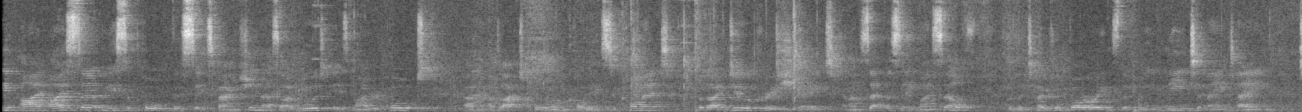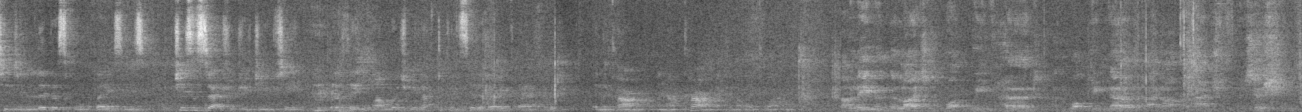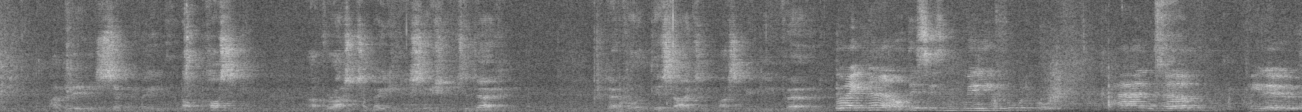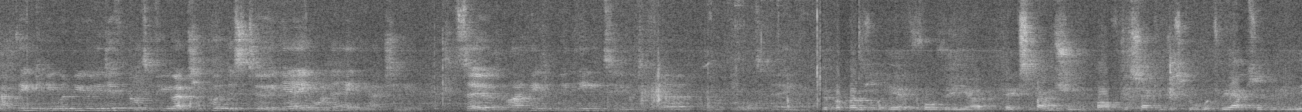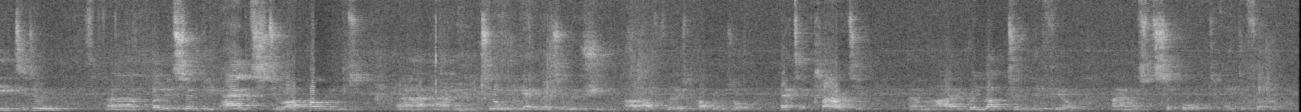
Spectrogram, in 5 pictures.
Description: Salesian: Linda Kemeny, David Hodge, Helyn Clack and Peter Martin give their views.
